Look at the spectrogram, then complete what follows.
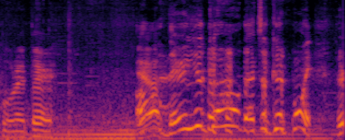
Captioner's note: laughing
